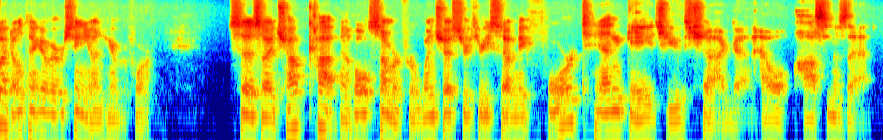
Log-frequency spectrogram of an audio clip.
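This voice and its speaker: A man speaks with a US Midwestern accent. His pace is moderate. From Iowa, US Midwest. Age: 60s. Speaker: firearms educator, livestream host. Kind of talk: casual livestream chat reading viewer comments. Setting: livestream.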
